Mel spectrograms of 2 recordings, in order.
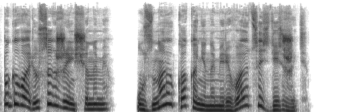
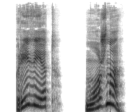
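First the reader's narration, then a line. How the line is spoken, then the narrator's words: Shouted through open door. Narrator (Russian): прокричала в открытую дверь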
